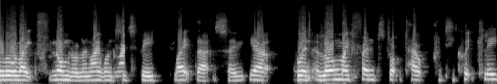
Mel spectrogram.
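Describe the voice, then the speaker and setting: Talking very fast with hardly any pauses, a woman with a West Country accent keeps a medium pitch and fairly even intonation. Her loudness swings widely, and the sound is dry and close with no echo. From West Country, England (near Bristol). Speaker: martial arts instructor. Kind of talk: interview. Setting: podcast.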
